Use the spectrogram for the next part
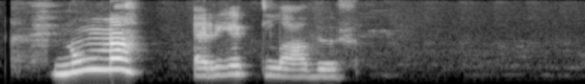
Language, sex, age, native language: Icelandic, male, 8, Icelandic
